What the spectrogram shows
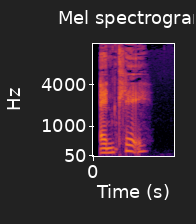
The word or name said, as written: anklage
